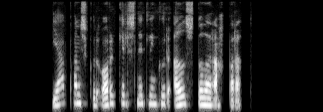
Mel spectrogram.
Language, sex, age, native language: Icelandic, female, 40-49, Icelandic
